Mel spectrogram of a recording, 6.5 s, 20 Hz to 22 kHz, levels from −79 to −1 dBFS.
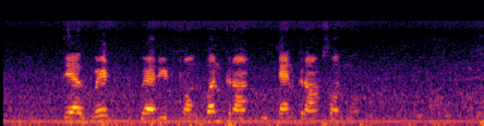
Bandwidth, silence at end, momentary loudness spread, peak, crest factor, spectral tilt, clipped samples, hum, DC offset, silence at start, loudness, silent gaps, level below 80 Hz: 11.5 kHz; 0 s; 21 LU; -2 dBFS; 20 dB; -5.5 dB/octave; under 0.1%; none; under 0.1%; 0.05 s; -19 LUFS; none; -40 dBFS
